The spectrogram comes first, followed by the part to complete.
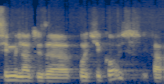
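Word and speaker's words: potjiekos: And it's similar to the pochikois, if I pronounce it well.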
